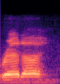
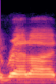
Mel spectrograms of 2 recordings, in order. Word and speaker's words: RedEye: all right rede 18 is that how you say it red eyee yep so you say red eyee number 38888 388 your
